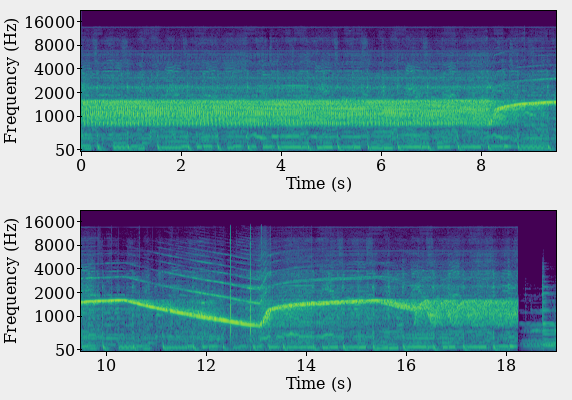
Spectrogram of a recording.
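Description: Ambulance siren: a fast yelp for about eight seconds, then two slow wails that climb and fall, then back to the fast yelp near the end.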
